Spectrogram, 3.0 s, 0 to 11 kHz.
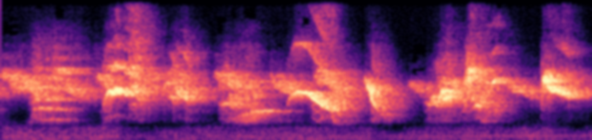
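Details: Puff-backed bulbul in captivity during deworming treatment, 14 July 2021, producing harsh, squawky high phrases with sweeping rising and falling notes, delivered in three or four uneven bursts.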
